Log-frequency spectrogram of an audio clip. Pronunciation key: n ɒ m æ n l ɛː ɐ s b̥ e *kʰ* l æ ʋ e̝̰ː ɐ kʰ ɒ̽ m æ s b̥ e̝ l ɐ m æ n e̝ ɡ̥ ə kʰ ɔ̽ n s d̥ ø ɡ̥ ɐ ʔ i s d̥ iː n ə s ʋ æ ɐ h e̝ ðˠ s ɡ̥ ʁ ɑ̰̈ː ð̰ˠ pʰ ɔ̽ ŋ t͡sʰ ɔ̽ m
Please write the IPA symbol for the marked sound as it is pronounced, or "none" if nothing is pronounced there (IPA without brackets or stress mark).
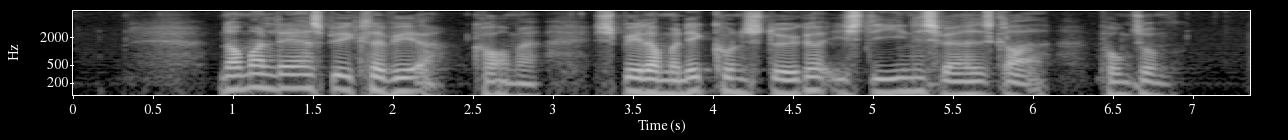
kʰ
